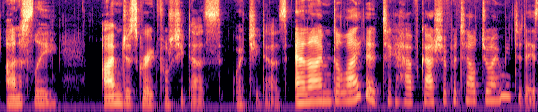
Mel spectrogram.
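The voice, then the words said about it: Soothing radio-style voice. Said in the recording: “great radio voice. Very soothing.”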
